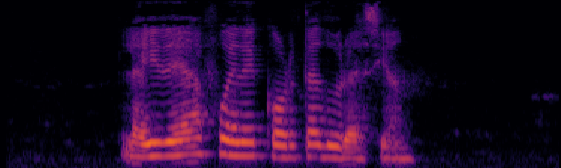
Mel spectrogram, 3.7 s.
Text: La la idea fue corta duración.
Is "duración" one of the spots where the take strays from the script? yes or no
no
